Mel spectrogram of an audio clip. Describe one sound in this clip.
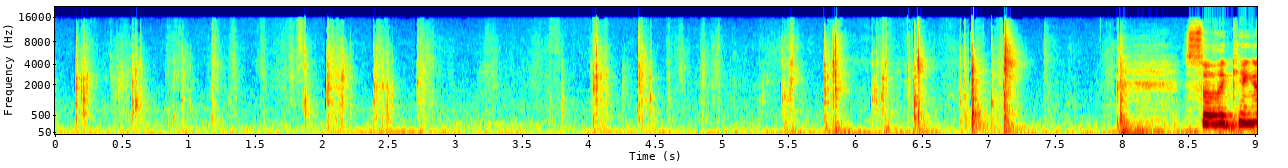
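Playing cards are shuffled with quick, crisp flicks.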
